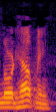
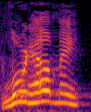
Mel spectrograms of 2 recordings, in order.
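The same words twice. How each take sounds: First: Said in the usual way. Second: "Lord, help me" cried out high and loud, stress on help; emphatic plea. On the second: Shown as a demonstration. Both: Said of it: "it's emphatic".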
